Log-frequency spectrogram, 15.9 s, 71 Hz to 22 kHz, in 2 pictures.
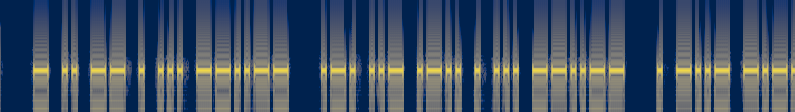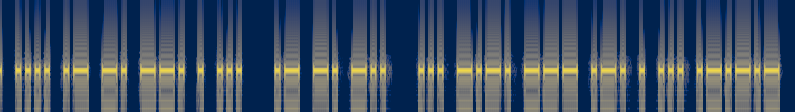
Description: Morse code, heard as a keyed tone, about 25 wpm, 600 Hz. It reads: TIMES, RULES, EXCHANGES AND SCORES.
